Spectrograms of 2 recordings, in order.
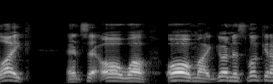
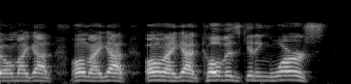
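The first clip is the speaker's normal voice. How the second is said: mock, put-on scared panic; 2 semitones higher than usual. Mocking how scared people will react, imitating scared panic. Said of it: "are going to be scared".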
